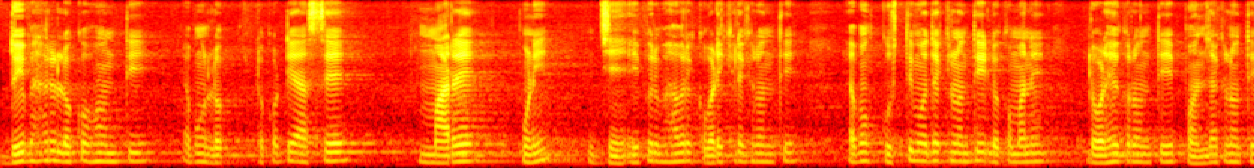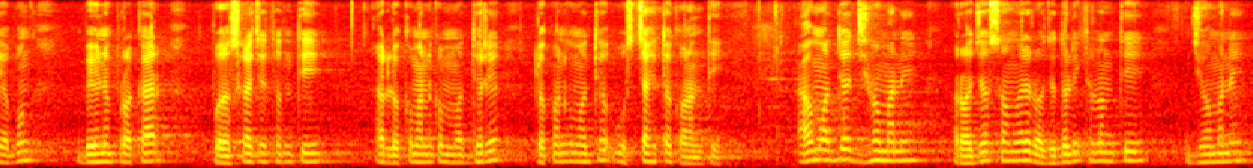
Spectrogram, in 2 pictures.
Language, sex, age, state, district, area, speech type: Odia, male, 18-30, Odisha, Boudh, rural, spontaneous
